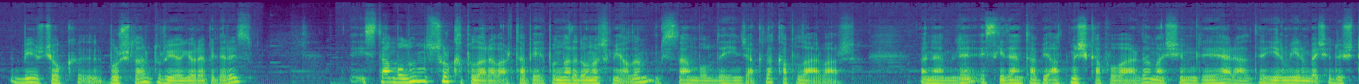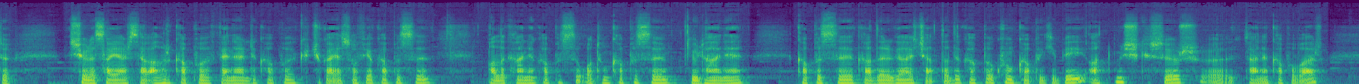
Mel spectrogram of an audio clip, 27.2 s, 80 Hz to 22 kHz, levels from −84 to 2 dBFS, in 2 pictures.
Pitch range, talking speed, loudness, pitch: 105-130 Hz, 120 wpm, -14 LUFS, 115 Hz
